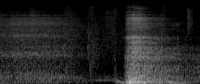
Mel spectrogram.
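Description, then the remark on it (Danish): A single hard, exasperated breath pushed out sharply through the nose and mouth, fairly loud, after a moment of quiet breathy noise, with no talking. “Vi taler om at bruge hårde vejrtrækninger i samtaler, som jeg lige brugte der.”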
